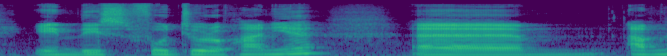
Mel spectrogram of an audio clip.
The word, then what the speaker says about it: Chania: Right, to let you know, most English speaking people called the town or city Chania. The correct Greek pronunciation is Chania, the emphasis on the last syllable, Chania.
